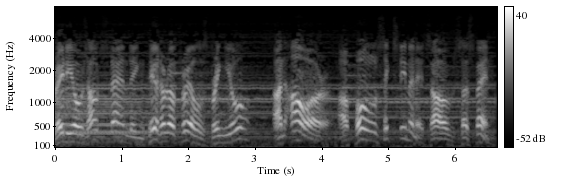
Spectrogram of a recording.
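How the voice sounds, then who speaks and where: A man's voice: a little high, very animated, unhurried. Man, 1940s radio announcer, emphatic, swooping delivery, tinny narrow recording, music underneath. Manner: emphatic, theatrical. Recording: tinny, band-limited old radio recording.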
